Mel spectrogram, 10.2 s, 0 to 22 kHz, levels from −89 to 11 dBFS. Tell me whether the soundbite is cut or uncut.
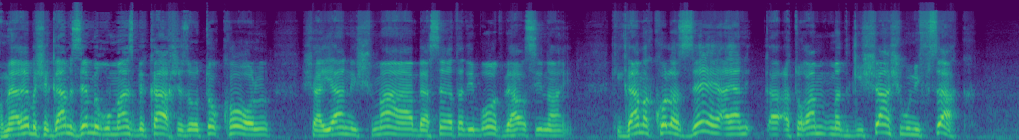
uncut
